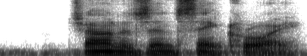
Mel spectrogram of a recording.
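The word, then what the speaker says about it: St. Croix: right John is in St Croy isn't that how it's pronounced St Croy like c r o y Croy like Roy did you really wear a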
